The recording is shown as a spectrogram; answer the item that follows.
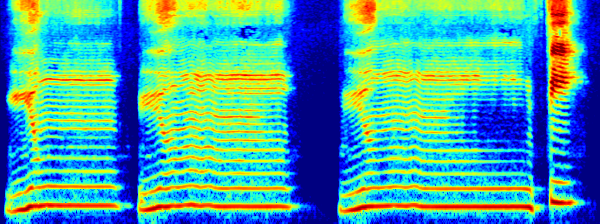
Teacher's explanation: Yun for the circular ellipse and the ikhfa is coming up. So you are hiding the sound of noon. You're going towards the makhraj of fa and you're keeping the sound in your nose for noon.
